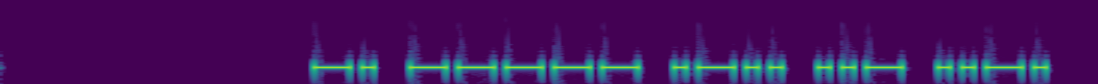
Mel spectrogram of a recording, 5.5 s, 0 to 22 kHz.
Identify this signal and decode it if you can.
Morse code, heard as a keyed tone, about 20 wpm, 700 Hz. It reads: N0LUF
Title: Speed Racing - USA 1x3 Call Signs 17wpm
